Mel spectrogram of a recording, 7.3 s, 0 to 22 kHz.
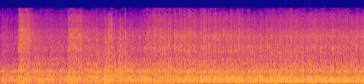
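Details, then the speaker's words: Car with bigger injectors (5 lb/hr more fuel), still untuned; loud revving pull under hard acceleration with rough uneven drone over the engine, sounds off, source unconfirmed. "That doesn't sound good."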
